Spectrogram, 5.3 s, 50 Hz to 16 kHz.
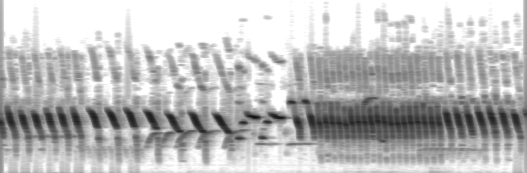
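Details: Adult Timbrado canary tutor singing to teach young canaries, 2021: a series of repeated downslurred chirps about five per second, then a dense rapid high trill.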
